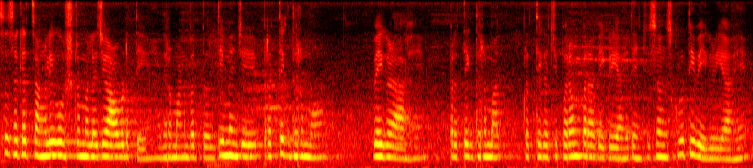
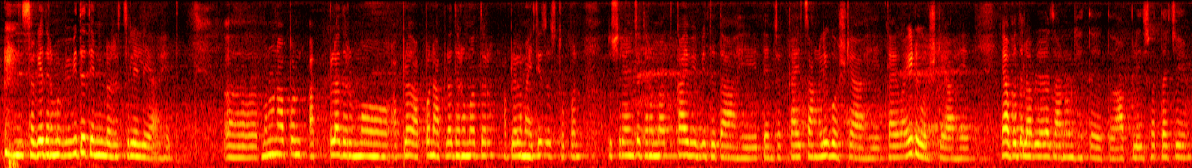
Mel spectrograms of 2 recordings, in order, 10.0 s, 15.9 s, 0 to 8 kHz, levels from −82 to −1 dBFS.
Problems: constant background noise, continuous background conversations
